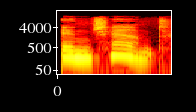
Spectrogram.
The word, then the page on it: enchant: American English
